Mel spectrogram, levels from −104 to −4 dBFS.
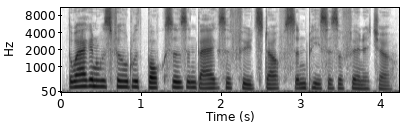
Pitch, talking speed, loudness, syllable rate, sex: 185 Hz, 215 wpm, -18 LUFS, 5.5 syllables/s, female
